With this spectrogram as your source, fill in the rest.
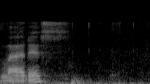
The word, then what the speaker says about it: lattice: I'm going to show you a second strategy called lattice. sounds like lettuce but it's pronounced lattice.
